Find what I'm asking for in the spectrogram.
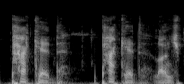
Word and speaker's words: packed lunch: Packet lunch. – Very good. Just change the pronunciation a little bit. It's not packed lunch, but packed lunch.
